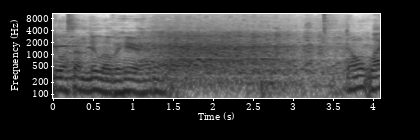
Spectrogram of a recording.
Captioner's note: audience laughing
